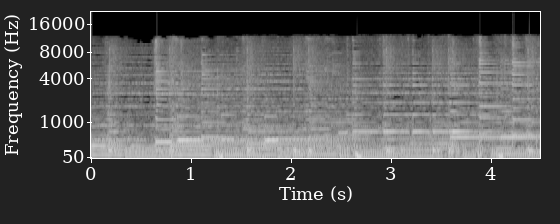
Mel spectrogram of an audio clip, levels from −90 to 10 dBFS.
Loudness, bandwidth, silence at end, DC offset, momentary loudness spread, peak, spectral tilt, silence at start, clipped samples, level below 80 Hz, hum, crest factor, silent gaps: -14 LUFS; 12.5 kHz; 0 s; under 0.1%; 4 LU; 0 dBFS; -4.5 dB/octave; 0 s; under 0.1%; -24 dBFS; none; 14 dB; none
